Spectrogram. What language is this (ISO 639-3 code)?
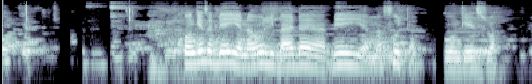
swa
